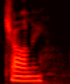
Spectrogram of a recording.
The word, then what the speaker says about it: Txarli: Charlie. – Really? T-X-A-R-L-I. His name's Charlie. – Well, T-X in Basque is pronounced Ch.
